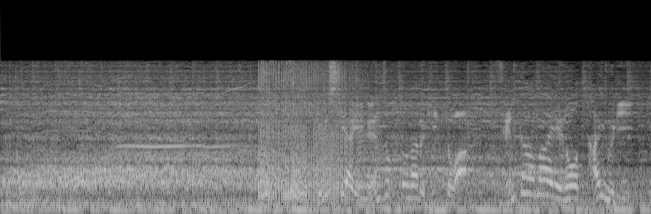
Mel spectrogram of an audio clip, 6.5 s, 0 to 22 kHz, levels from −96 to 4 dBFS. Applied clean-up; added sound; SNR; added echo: none; Fart; 2 dB; reverberation time 1.6 s.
